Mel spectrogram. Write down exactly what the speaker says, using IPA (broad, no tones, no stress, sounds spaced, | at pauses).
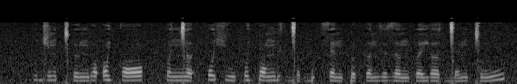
p u d͡ʑ ɔ n ǀʰ ø ŋ ɡ ɔ ʔ ɔ j k ɔ | p ɜ ŋ͡ǀ ɜ ʔ f ɔ ɕ u f ə j k͡p ɔ ŋ ɡ ɛ ɡ͡ǀ ə ɡ͡b ʊ ʔ s ɛ n k͡p ə k ɜ n z ʏ z ɜ ŋ p ɛ j ɜ ɡ͡ǀ ɛ n ǀ u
